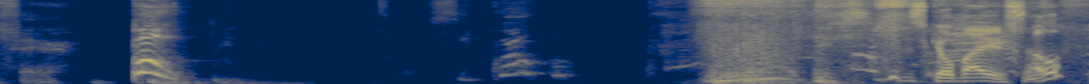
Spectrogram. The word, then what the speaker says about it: Grogu: We have Gargu, I think that's how you say it, and the Mandalorian. Grogu? Grogu.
